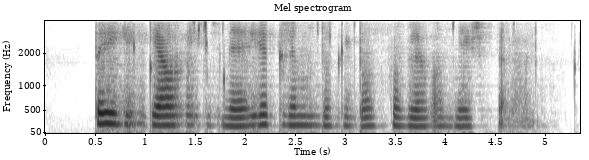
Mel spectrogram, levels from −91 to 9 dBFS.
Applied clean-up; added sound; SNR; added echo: neural separator model SepFormer WHAMR!.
